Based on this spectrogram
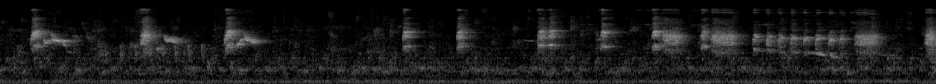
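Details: Caged pet long-tailed shrike from Indramayu, Indonesia, delivers scratchy squawks and buzzy notes with a few whistled slurs, ending in a quick chattering rattle.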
